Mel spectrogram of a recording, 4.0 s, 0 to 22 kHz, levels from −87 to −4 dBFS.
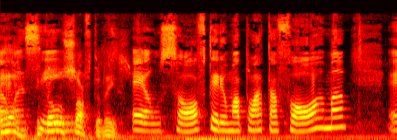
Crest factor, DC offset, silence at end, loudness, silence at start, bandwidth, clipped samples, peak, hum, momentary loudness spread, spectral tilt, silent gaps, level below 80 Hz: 14 dB; under 0.1%; 0 s; -25 LUFS; 0 s; 15.5 kHz; under 0.1%; -12 dBFS; none; 7 LU; -3 dB/octave; none; -46 dBFS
